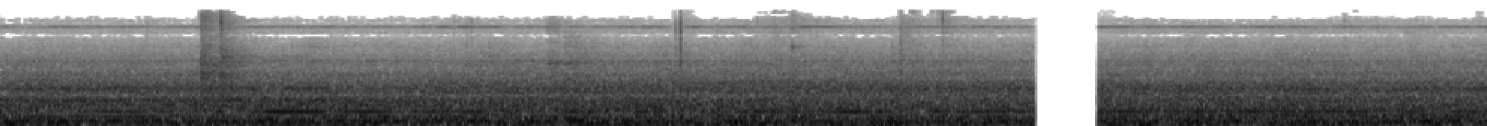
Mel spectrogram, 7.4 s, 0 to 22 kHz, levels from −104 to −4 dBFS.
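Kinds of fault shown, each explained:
Playback stall: at 5.16 s the everyday sound cuts abruptly to silence for 314 ms, resuming at 5.49 s. The player likely ran short of buffered data or had its output thread held up, so nothing reached the output until it recovered.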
